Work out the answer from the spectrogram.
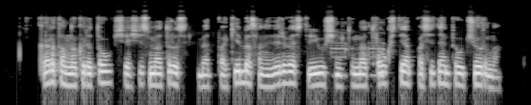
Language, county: Lithuanian, Šiauliai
